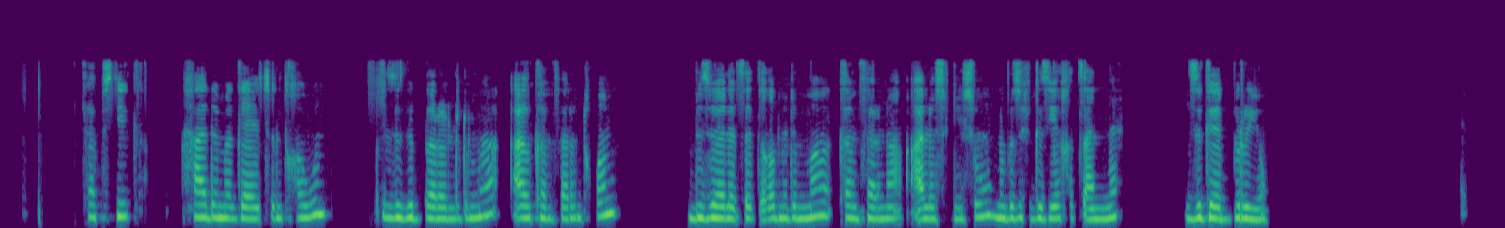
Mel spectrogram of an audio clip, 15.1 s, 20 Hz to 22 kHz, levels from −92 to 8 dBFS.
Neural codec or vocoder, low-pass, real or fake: none; 7.2 kHz; real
